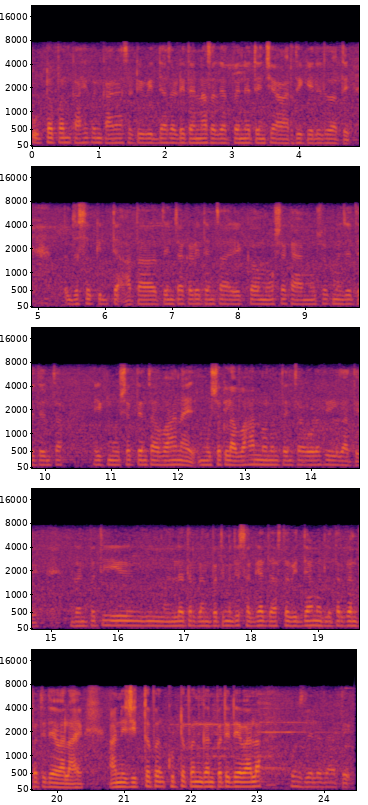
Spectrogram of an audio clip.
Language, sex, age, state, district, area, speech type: Marathi, male, 18-30, Maharashtra, Nanded, rural, spontaneous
